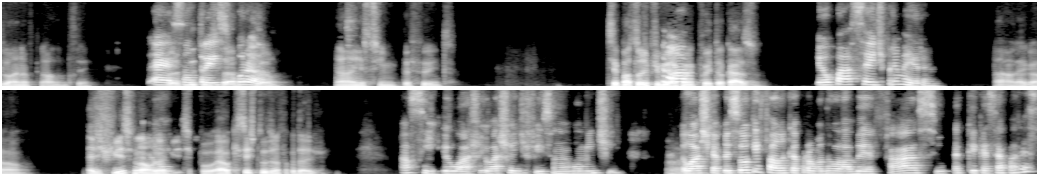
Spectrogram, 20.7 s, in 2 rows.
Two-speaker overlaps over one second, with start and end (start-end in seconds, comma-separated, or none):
1.5-2.7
